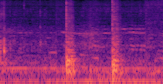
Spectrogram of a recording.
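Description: A glass knocks down onto a hard counter.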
